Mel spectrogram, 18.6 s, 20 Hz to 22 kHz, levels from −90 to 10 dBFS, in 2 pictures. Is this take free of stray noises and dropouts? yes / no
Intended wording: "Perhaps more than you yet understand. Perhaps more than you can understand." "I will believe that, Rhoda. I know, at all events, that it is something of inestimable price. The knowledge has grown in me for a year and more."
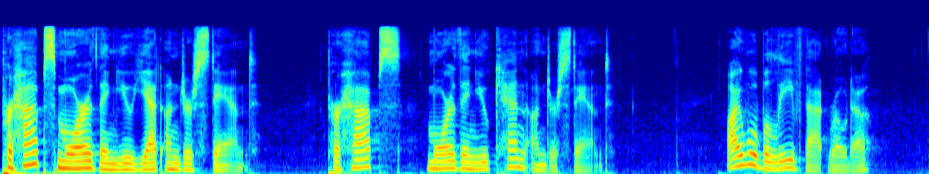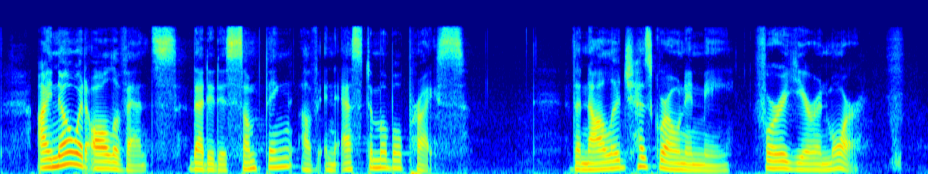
no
